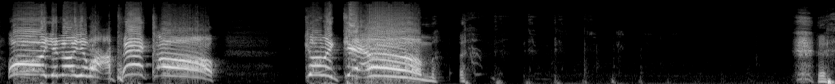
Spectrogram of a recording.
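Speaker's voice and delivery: screamed, high Scottish pickle-seller's call; loud mock-Scottish hawker shout; Scottish accent. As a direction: holler at passersby in a Scottish brogue. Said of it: "there's this guy using that accent".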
